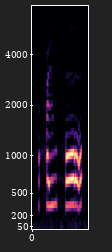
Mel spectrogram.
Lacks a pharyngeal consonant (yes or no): no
